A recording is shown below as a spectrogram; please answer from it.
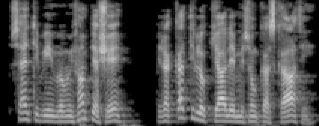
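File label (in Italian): "bimbo", vocabolario dialettale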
